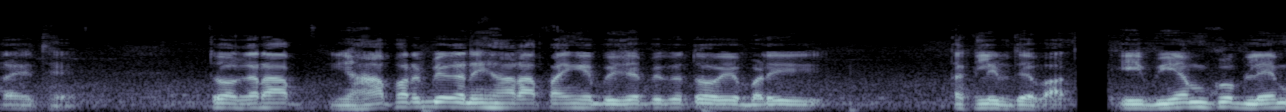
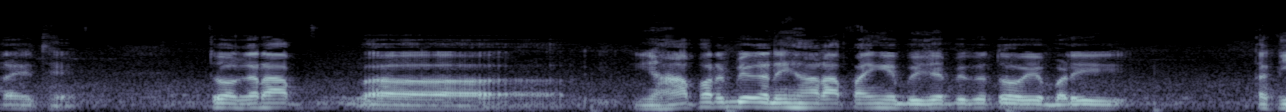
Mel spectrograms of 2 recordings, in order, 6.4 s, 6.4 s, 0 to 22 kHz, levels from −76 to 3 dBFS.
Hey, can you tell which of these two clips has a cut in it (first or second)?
first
